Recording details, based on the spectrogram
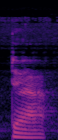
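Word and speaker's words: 닭: Diget, a, vokal ada, riel, terus giak. Berarti ini katanya dibaca dak.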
